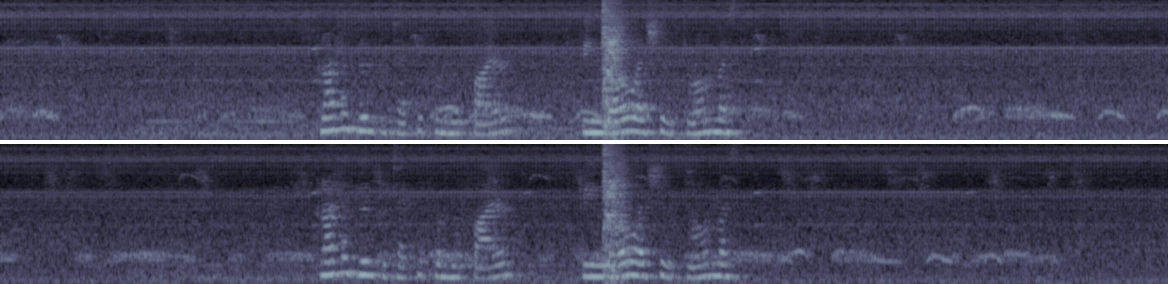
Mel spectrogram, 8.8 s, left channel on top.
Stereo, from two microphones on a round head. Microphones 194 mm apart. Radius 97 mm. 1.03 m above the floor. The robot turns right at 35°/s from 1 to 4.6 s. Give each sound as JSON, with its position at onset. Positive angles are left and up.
{"t": 2.4, "sound": "a woman speaking", "azimuth_deg": -20, "distance_m": 1.2}
{"t": 4.5, "sound": "a gunshot", "side_deg": 65, "distance_m": 4.5}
